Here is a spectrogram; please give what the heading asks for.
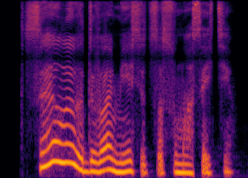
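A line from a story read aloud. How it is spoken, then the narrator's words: Tender. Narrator (Russian): проговорил ласково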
